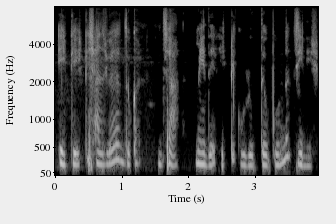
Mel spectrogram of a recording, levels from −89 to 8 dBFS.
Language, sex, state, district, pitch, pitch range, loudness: Bengali, female, West Bengal, North 24 Parganas, 200 Hz, 190-220 Hz, -26 LUFS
